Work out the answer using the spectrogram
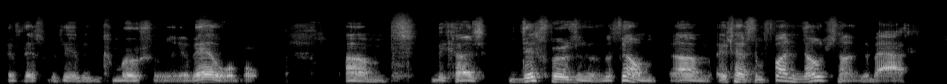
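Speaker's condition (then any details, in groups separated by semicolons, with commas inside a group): Tongue cancer surgery; still recovering from tongue surgery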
